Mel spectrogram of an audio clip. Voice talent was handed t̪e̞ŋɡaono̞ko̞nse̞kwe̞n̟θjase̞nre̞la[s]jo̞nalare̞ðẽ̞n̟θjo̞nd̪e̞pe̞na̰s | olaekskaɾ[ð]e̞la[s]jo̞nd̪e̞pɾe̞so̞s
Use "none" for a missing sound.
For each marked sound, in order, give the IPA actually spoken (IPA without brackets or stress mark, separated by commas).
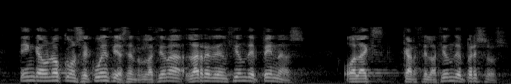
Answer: θ, θ, θ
